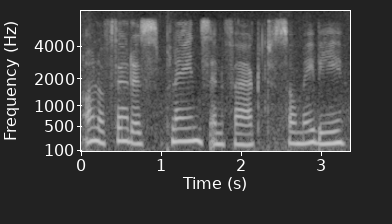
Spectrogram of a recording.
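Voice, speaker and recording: A woman streamer chats through her gameplay at an unhurried pace, pausing to think aloud. Her voice cracks now and then because she is still unwell. The recording is dull and lo-fi, with a faint hiss behind her. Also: mid-range voice, steady tone, dark tone. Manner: slow and hesitant, thinking aloud. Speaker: game streamer. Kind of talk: casual gameplay commentary.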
